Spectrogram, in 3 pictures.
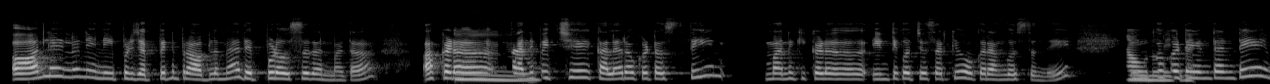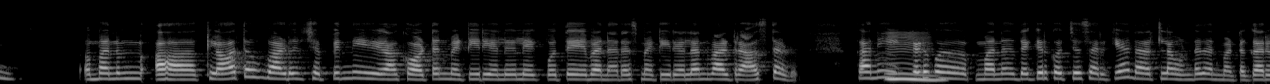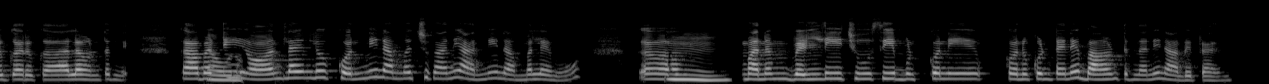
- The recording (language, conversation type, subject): Telugu, podcast, పాత దుస్తులను కొత్తగా మలచడం గురించి మీ అభిప్రాయం ఏమిటి?
- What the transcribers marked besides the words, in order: in English: "ఆన్‌లైన్‌లో"; in English: "కలర్"; in English: "క్లాత్"; in English: "మెటీరియల్"; in English: "ఆన్‌లైన్‌లో"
